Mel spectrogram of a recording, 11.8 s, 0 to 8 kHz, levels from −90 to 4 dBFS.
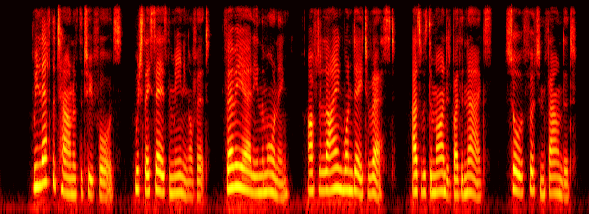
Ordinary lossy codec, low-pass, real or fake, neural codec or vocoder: Opus, 64 kbps; 7.2 kHz; real; none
